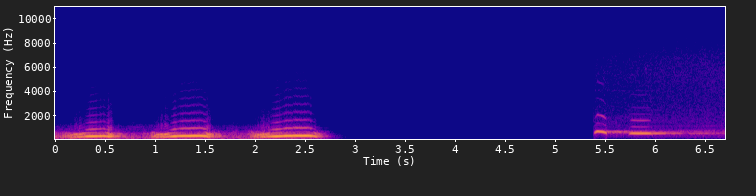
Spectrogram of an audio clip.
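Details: Pigeon cooing: three low, soft rising-and-falling coos about a second apart, then a pause and a shorter, slightly higher coo with a faint hum behind.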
